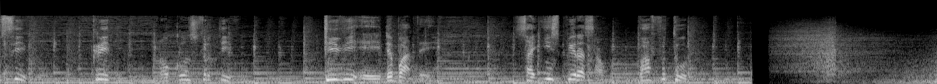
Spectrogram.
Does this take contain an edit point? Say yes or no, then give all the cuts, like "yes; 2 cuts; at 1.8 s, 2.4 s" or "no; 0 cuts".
yes; 1 cut; at 7.5 s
